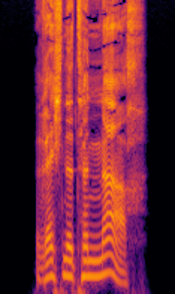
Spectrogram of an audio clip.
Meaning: inflection of nachrechnen: 1. first/third-person plural preterite 2. first/third-person plural subjunctive II
- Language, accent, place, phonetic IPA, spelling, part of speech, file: German, Germany, Berlin, [ˌʁɛçnətn̩ ˈnaːx], rechneten nach, verb, De-rechneten nach.ogg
